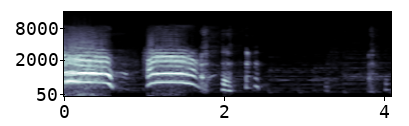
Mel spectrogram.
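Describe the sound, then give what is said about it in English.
Goats from the film Thor: Love and Thunder scream twice, each a loud, drawn-out, harmonic cry that sags in pitch, followed by a few shorter, quieter bleats and scuffling noises. No one speaks. “I brought a sound clip of those goats screaming.”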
